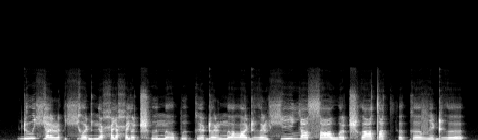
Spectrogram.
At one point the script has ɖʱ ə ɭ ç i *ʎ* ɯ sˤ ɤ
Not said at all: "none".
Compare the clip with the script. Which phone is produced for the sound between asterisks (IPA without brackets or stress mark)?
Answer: ʎ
